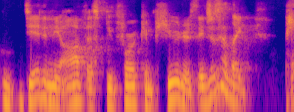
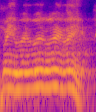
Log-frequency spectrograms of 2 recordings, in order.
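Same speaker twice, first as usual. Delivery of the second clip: rapid, higher-pitched string of words; urgent interruption; 11 semitones higher than usual. Retold or imitated. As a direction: cut in excitedly, rattling it off. Interrupts him on being handed package.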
